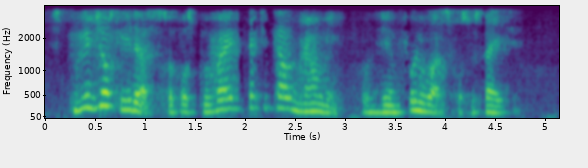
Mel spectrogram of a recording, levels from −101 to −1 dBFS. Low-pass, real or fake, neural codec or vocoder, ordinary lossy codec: 3.6 kHz; fake; codec, 16 kHz, 4 kbps, FreqCodec, smaller model; AAC, 16 kbps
